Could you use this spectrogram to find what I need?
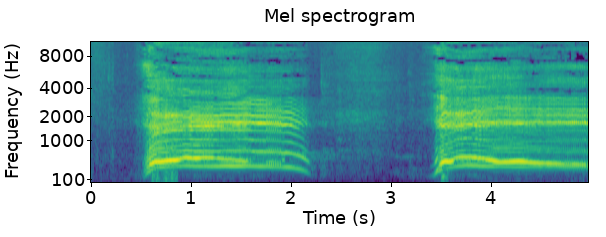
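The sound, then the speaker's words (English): A person wearing a mask lets out two long, loud, strained screams while running around a classroom, each lasting about a second and a half, separated by a short breathy pause. The voice is harsh, with no words. “And I was running around the classroom doing that awful scream.”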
